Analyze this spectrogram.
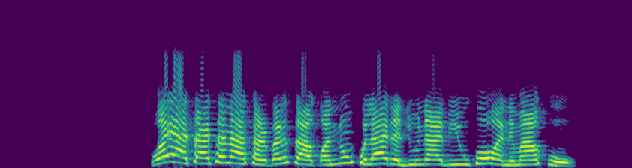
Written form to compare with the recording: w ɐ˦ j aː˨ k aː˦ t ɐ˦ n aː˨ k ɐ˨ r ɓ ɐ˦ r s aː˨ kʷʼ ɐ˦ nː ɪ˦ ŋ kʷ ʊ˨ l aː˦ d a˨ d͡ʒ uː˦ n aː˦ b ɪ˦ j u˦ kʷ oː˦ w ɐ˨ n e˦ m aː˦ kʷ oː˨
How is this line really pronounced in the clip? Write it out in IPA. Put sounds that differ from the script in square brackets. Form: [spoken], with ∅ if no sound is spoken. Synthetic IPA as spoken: w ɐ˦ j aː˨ [t] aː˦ t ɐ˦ n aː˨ k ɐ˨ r ɓ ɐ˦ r s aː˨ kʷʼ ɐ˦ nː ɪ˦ ŋ kʷ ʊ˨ l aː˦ d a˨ d͡ʒ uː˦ n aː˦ b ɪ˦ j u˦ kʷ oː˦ w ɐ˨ n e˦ m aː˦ kʷ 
